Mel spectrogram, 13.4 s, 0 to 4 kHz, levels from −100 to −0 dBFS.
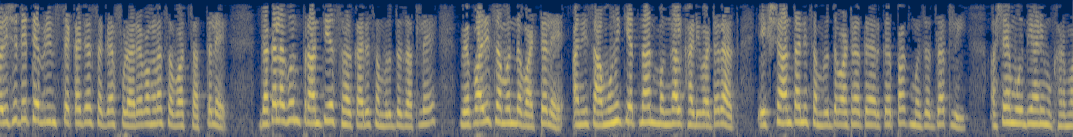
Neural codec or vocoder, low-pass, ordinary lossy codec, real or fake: none; 3.6 kHz; none; real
